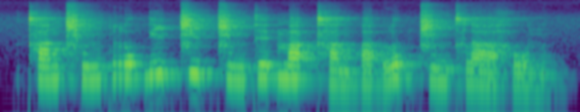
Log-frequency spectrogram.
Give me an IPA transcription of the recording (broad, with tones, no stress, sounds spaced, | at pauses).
kʰ a˦˥ n t͡ɕʰ ɯ˦˥ ŋ p r o˥˩ k̚ j i˥˩ ʔ t͡ɕ i˥˩ ʔ t͡ɕ ɯ˧ ŋ k e˦˥ ʔ m a˥˩ ʔ kʰ a˨˩ n ʔ a˨˩ ʔ l o˥˩ k̚ t͡ɕ ɯ˧ ŋ kʰ l aː˨˩ h o˨˩ n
